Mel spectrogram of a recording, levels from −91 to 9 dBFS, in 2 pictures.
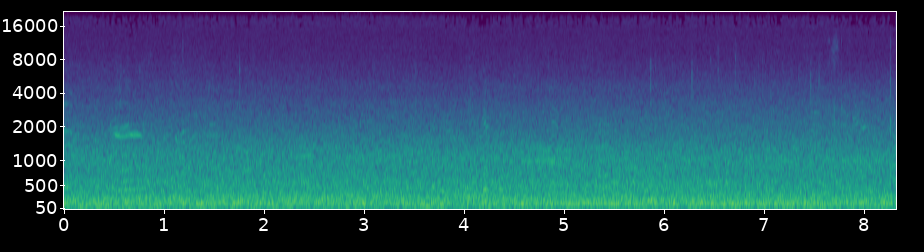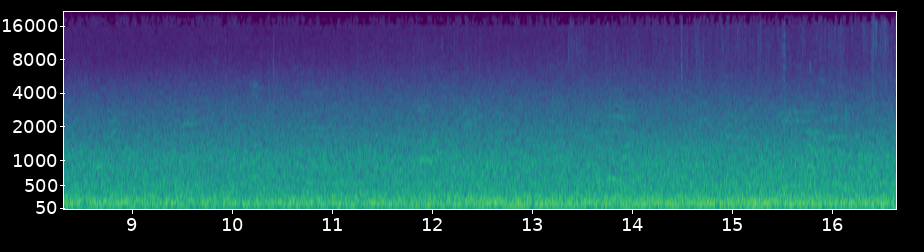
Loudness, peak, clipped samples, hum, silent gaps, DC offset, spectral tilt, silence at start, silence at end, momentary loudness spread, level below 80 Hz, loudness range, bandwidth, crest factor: -23 LUFS; -8 dBFS; under 0.1%; none; none; under 0.1%; -9 dB/octave; 0 s; 0 s; 2 LU; -36 dBFS; 2 LU; 18 kHz; 14 dB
